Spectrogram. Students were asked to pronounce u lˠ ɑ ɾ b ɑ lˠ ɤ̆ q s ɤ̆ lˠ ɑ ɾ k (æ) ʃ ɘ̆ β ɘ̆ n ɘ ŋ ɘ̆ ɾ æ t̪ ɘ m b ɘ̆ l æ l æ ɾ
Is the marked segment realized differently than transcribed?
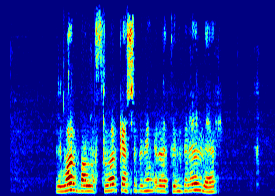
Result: no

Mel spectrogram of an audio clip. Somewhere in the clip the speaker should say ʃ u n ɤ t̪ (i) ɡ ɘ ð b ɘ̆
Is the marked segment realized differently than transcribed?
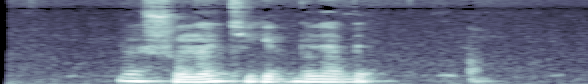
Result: no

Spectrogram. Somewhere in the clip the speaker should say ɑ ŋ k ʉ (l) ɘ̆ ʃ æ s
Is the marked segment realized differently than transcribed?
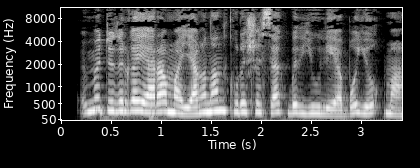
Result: yes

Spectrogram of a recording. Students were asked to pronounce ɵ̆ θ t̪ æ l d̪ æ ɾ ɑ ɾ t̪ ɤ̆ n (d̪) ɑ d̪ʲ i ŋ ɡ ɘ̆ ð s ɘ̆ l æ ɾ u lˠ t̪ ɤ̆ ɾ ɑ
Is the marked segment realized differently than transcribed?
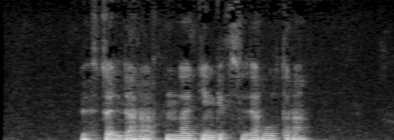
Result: no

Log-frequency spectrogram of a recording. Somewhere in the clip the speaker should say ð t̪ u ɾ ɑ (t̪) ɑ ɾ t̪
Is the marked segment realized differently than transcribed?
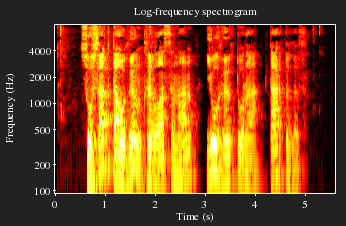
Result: no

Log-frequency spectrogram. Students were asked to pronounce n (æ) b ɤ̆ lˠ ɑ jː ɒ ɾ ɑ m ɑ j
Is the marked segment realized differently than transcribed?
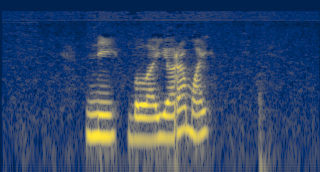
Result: yes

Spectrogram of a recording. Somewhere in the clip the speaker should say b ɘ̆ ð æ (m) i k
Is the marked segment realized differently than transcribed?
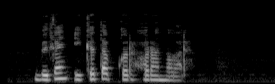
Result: yes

